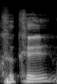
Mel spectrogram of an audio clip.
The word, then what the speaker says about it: kuku: There's another thing called kuku, which is a famous Azeri Iranian dish, which is like their version, like an omelette, basically. – Oh, okay. Kuku. How do you spell it? – K-U-K-U. – K-U-K-U. – Yeah. – K-U-K-U.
